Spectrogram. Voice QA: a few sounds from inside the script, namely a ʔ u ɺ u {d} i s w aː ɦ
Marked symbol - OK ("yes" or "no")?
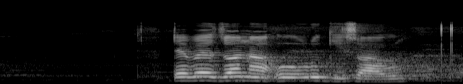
no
